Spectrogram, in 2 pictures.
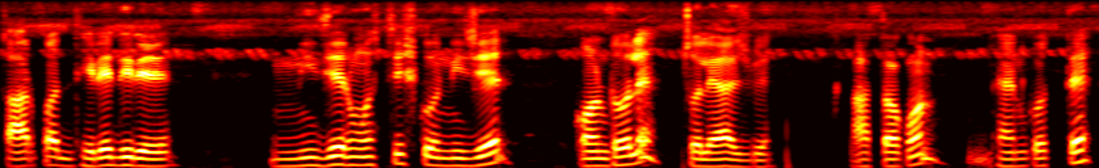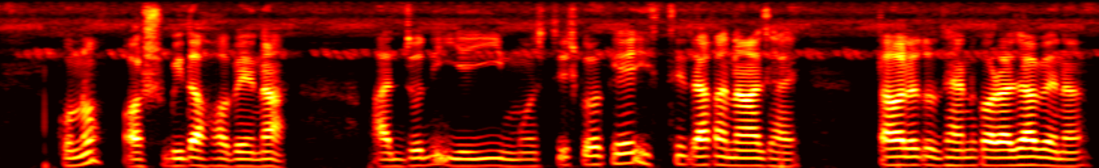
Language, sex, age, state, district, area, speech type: Bengali, male, 18-30, West Bengal, Uttar Dinajpur, urban, spontaneous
